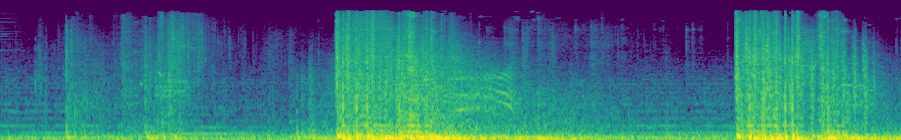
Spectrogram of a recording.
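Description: Gunfire rattles in loud bursts in the video game Rust during a search-and-destroy match, with one sharp shot early, then two heavy fusillades of rapid shots separated by a quieter stretch.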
